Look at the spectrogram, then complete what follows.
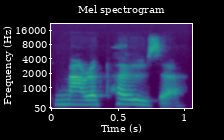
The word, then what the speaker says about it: Mariposa: i'm from the wiltshire area uh but kate pronounces it mariposa okay so it's m-a-r-i-p-o-s-a you pronounce how you want you'll still take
